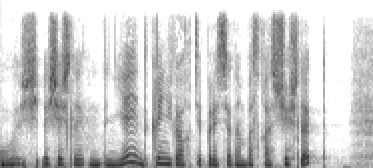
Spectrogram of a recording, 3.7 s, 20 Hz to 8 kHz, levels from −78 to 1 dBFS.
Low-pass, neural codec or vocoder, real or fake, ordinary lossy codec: 7.2 kHz; none; real; none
